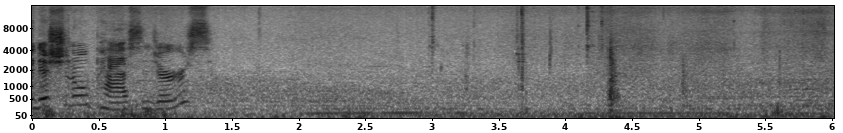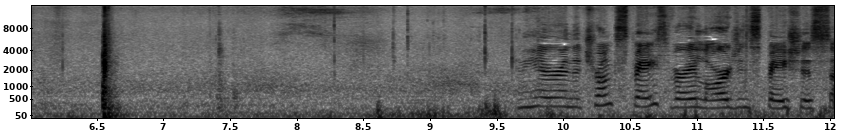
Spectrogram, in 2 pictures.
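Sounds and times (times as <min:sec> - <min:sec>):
car door slamming: 0:06.5 - 0:07.6.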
